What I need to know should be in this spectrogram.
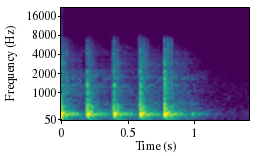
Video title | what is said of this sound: VIDEO OBSERVASI RENNY HARAHAP | ini adalah bunyi dari plastik. Nah, bunyi yang berulang ya.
